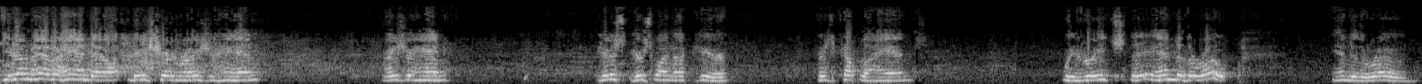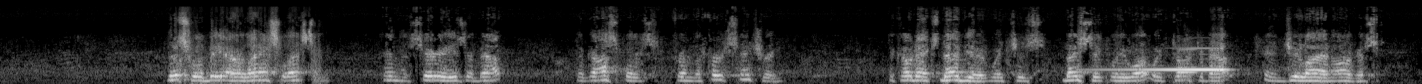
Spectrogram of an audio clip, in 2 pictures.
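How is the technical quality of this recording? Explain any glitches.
Two glitches stand out, one of bandwidth and one of acoustic feedback.

From 15.98 to 17.56 s there is a call bitrate drop. The connection's bandwidth estimate fell, so the encoder coded with far fewer bits. The sound turns coarse and muffled, with the top end cut from 20 kHz to about 8 kHz. This fits a fall from 48 to 13 kbps.

From 24.97 to 26.63 s there is a loudspeaker feedback squeal. The microphone picked up its own loudspeaker output, and the loop gain passed one at 692 Hz. That tone swells over about a second into a squeal, ending roughly 5 dB above the audio.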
